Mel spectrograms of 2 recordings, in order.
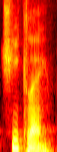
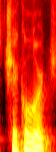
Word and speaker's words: chicle: only got trickled because it's the spanish word for gum pronounced like chi clay but after you mentioned chiclets i had a bang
